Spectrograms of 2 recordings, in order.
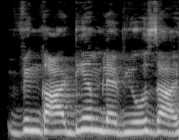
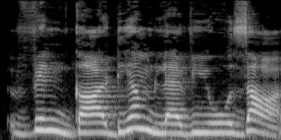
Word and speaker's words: Wingardium Leviosa: Wingardium Leviosa, he shouted, waving his long arms like a windmill. You are saying it wrong, Harry heard Hermione snap. It's Wingardium Leviosa. Make the gar nice and long.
